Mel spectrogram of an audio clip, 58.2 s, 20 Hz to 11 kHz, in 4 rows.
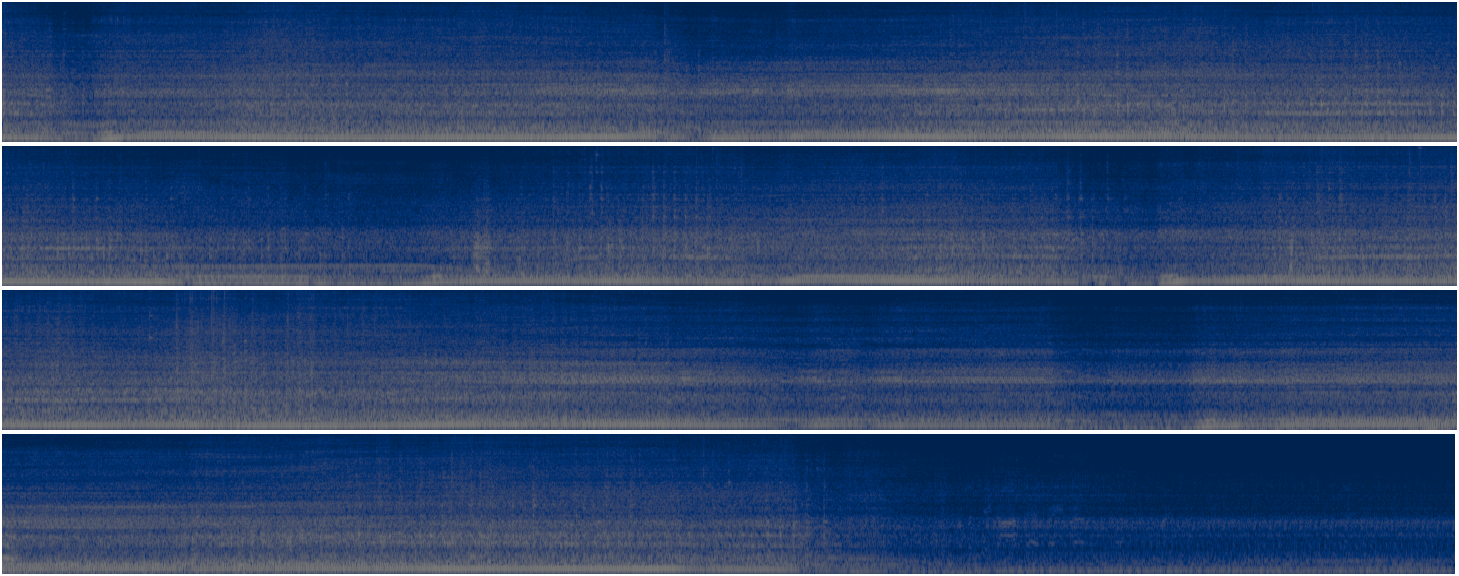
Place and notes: Lake St. near Hopkins Dr., Bear Lake, MI, USA - Last Vestiges of Cook's 66
Heavy Caterpillar machinery finishes demolition work and smooths the soil. A small green and white building, for many years the last remnant of Cook's 66 service station, has been torn down. Stereo mic (Audio-Technica, AT-822), recorded via Sony MD (MZ-NF810, pre-amp) and Tascam DR-60DmkII.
